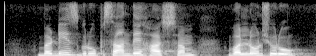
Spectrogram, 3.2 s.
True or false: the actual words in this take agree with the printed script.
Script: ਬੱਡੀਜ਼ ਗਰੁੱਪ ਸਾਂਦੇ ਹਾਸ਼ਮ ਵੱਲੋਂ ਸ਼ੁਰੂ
true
